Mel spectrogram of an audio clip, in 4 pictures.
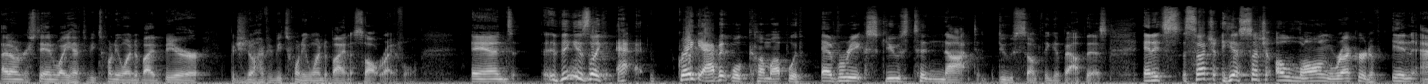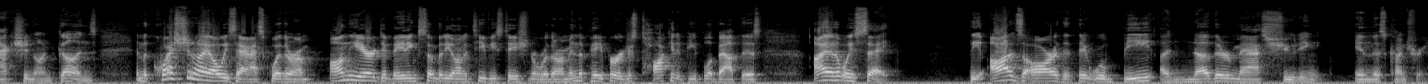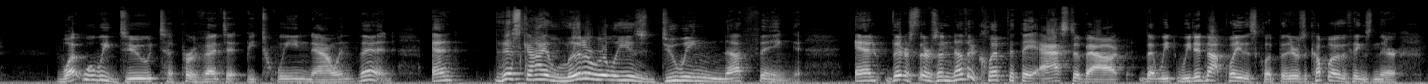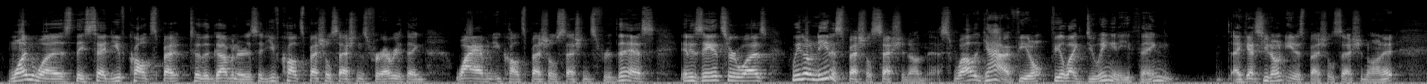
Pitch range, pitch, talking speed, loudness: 105-160 Hz, 130 Hz, 210 wpm, -20 LUFS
